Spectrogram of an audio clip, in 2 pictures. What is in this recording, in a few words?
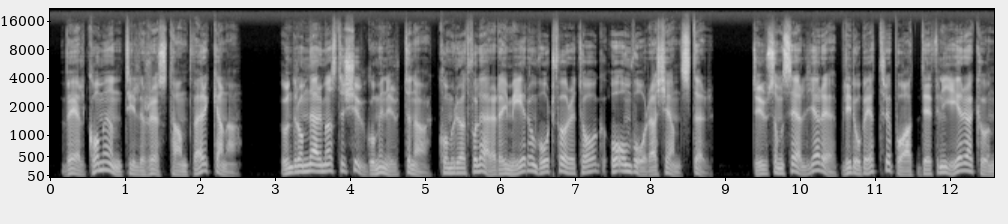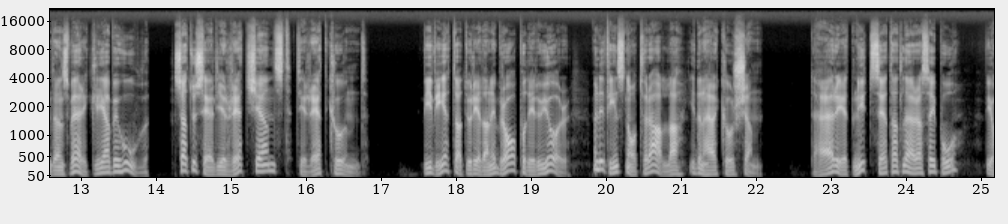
m elearning swe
